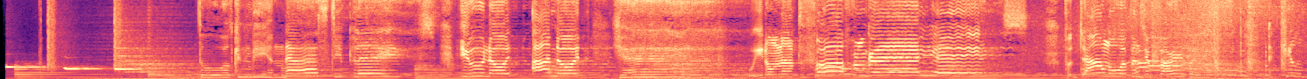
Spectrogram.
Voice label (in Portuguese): ANIV. IRMAO, telemensagem aniversario irmao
